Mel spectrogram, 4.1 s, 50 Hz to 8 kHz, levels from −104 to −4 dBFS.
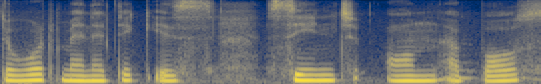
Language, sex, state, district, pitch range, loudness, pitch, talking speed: English, female, Nagaland, Kohima, 180-195 Hz, -17 LUFS, 185 Hz, 120 wpm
